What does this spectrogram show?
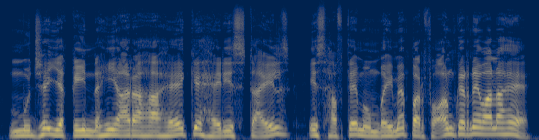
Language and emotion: Urdu, surprised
